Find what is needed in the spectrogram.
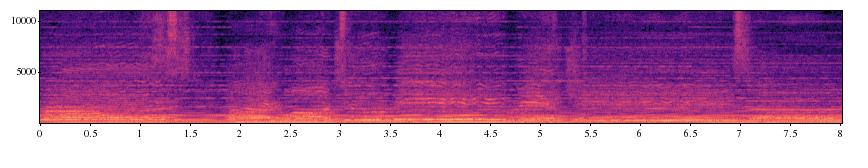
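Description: Mixed choir of men and women, recorded separately and combined, singing a slow gospel hymn with long held notes: the third verse, "I'm looking for the coming of Christ, I want to be with Jesus."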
